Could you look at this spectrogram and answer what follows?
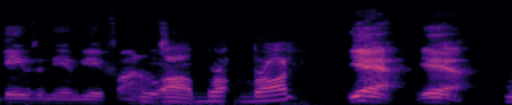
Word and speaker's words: Braun: in the NBA Finals Braun yeah yeah I think they was pronounced Brown or Bron or whatever it is yeah it's spelled brown but it's pronounced Bron something like that something like that and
